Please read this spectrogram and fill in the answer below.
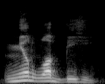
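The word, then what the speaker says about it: مِن رَّبِّهِ: So, I'd say instead of So, like in Arabic it's min rabbihi, but in the Quran I'd say mir rab mir rabbihi mir rabbihi. So, notice I'm pronouncing the two consecutive letters as one single letter mir rabbihi mir rabbihi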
